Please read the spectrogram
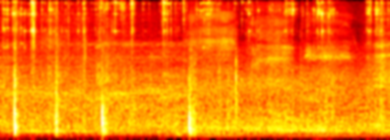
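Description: Footsteps on brick steps and indoors, a handful of separate thuds, with light metallic clicking and jingling throughout.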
